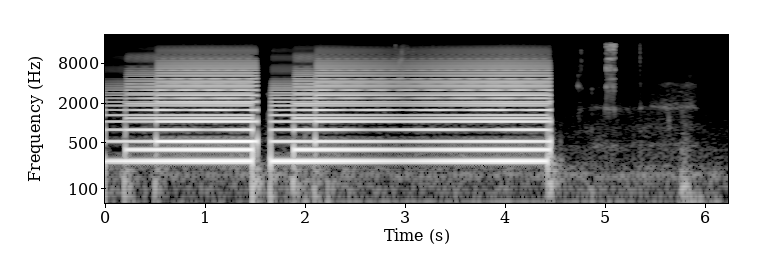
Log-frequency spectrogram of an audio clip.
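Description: Native Instruments FM8 software synth playing a sustained chord with a sawtooth waveform, bright and buzzy. The chord is played twice: the first time is held about a second and a half, with its notes coming in one after another. After a brief break, the second is held about three seconds, then it stops.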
